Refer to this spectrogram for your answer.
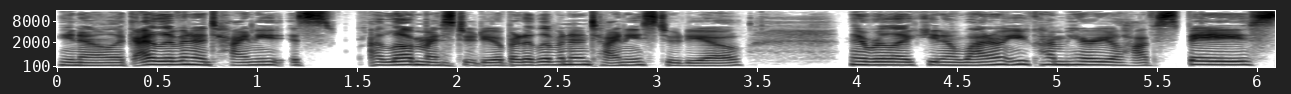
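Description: On a very clean recording with a silent background, a woman talks very fast at a medium pitch with fairly even intonation. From Buffalo, New York, US. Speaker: dancer and voice actor. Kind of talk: casual chat.

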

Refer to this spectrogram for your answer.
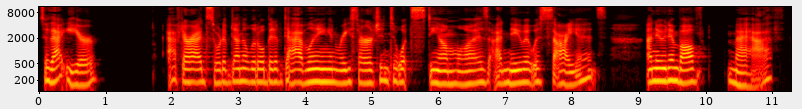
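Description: With a Southern US accent, a woman speaks at a fairly low pitch and a fairly slow pace in a very clean recording with a silent background. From South Georgia, US South. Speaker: podcast host, educator. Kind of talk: podcast monologue, scripted-style intro. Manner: friendly, upbeat.

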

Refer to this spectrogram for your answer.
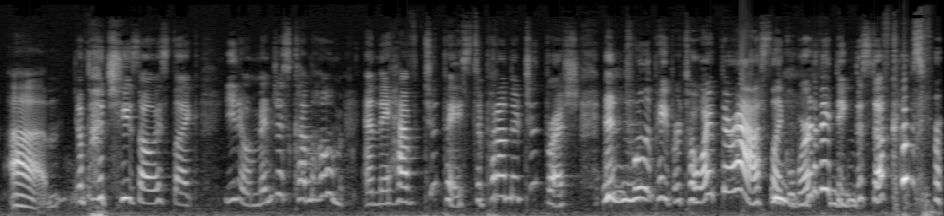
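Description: Someone with an American accent speaks in a raised, projected voice at a moderate pace, with very wide pitch swings, over noticeable background noise. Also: woman, high pitch for a woman. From Texas, San Antonio. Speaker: podcast host. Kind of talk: casual chat.

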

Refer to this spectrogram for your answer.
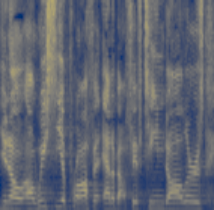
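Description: Over noticeable background noise, a man uses a raised, projected voice at a high pitch and a moderate pace. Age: 40s. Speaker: guest preacher. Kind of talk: sermon. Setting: church.

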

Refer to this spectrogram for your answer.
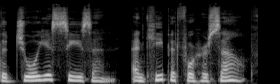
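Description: Using a normal speaking voice, a woman talks at a moderate pace in a medium pitch with ordinary pitch variation, the sound dry and close with no echo on a very clean recording with a silent background. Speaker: podcast host and storyteller. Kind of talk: literary audiobook reading of a fairy tale, scripted narration. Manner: warm, measured storyteller's pacing with gentle expressive inflection; formal, ornate diction read with storybook cadence.

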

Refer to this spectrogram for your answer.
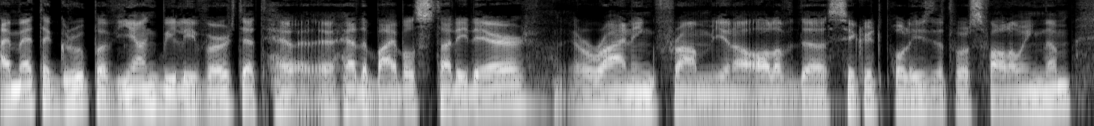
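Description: With a Romanian accent, a man speaks in a very deep, low voice with monotone, flat intonation, very even loudness and hardly any pauses, on a very clean recording with a silent background. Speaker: pastor. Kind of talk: interview testimony. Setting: studio.

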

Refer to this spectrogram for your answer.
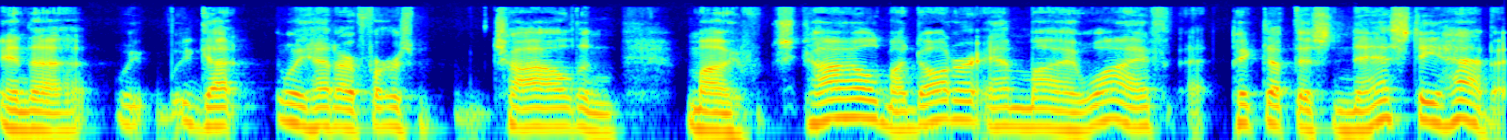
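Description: Speaking at a fairly slow pace against a quiet background, a man with a Southern US accent has a fairly high pitch and ordinary pitch variation. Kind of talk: interview, conversational.

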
